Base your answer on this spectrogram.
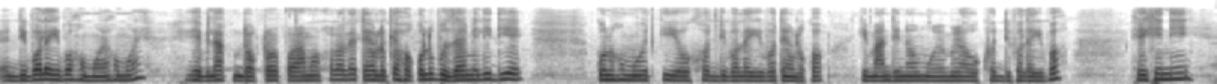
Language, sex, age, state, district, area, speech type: Assamese, female, 30-45, Assam, Sivasagar, rural, spontaneous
